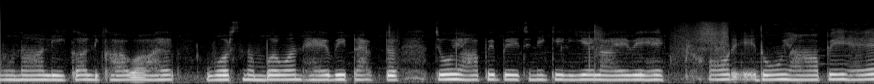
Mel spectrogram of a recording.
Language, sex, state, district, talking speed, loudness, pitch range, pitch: Hindi, female, Odisha, Malkangiri, 160 wpm, -15 LUFS, 215-220 Hz, 215 Hz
